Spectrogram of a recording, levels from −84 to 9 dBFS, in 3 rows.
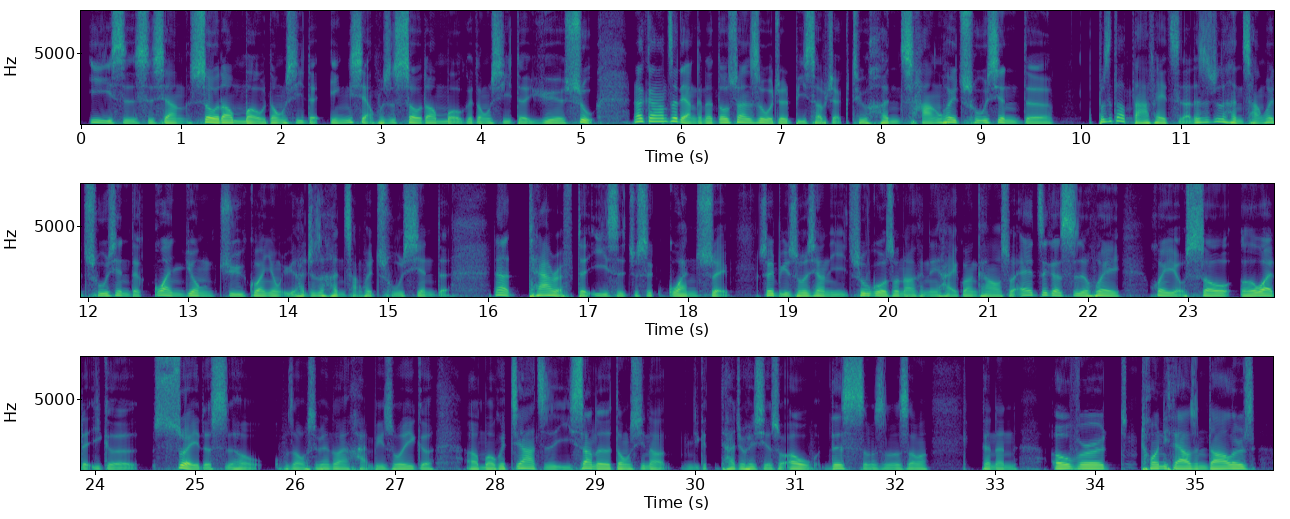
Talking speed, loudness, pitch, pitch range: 345 characters per minute, -18 LUFS, 110 Hz, 100-130 Hz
